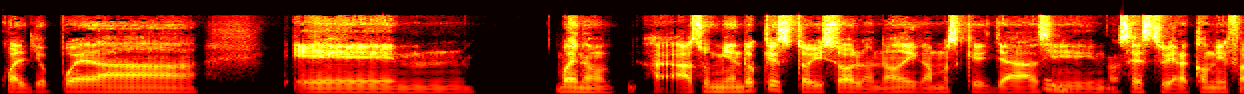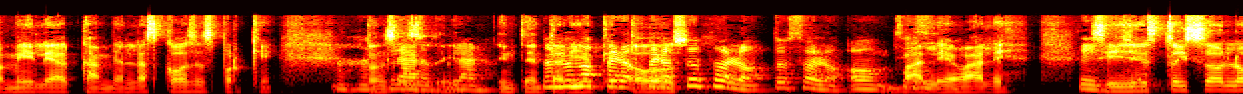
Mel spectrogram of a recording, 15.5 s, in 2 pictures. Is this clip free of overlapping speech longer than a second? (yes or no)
no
